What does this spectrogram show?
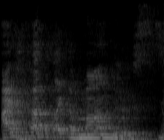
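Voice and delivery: ordinary delivery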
